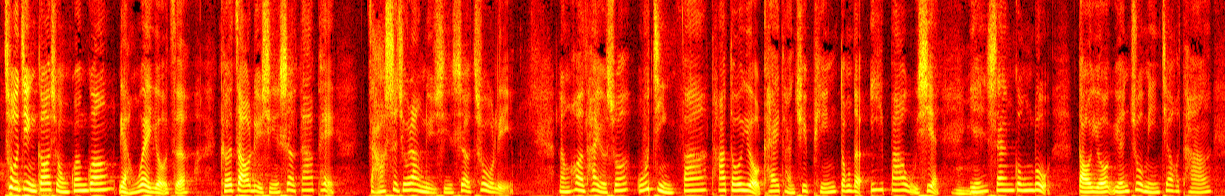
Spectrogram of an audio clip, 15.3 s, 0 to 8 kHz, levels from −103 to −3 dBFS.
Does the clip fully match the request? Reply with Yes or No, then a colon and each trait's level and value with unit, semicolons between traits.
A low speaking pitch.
No: high, 225 Hz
